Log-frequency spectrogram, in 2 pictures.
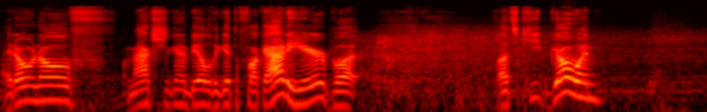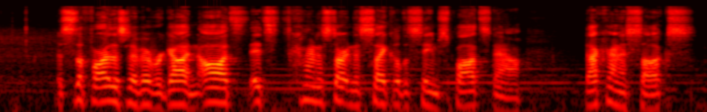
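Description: Young guy on a headset doing game commentary, bit raspy, bright voice, gets loud and swears when he messes up. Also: a little high, brisk, soft background music. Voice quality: slightly raspy. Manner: excitable, swears and yells when he fails. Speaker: gaming video creator. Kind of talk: casual let's-play commentary. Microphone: headset mic.

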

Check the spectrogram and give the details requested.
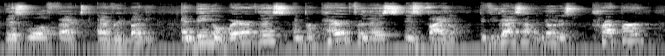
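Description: Man in his thirties, alarmed vlogger, fairly high voice, phone close up in a car, echoey cab. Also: lively intonation, brisk, slight background noise. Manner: alarmed, emphatic, repetitive warnings. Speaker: prepping vlogger. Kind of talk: urgent news-style vlog. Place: inside a parked vehicle.

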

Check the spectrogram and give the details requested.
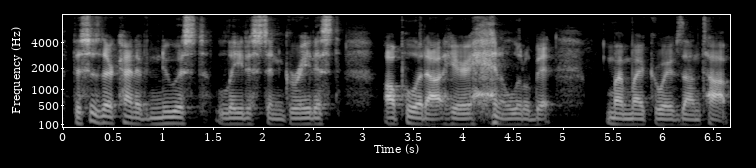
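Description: A man with an American accent giving a casual, informal gear walkthrough as a vlogger. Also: lowish voice. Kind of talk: casual product walkthrough vlog. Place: inside and on top of a metal shipping container.

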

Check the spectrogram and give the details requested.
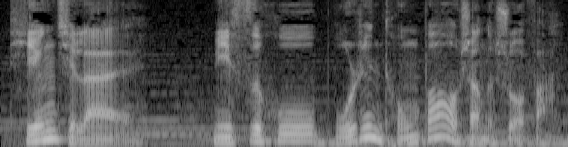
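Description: A man's voice: mid-range voice, very animated, measured pace, darkish tone, faint music behind. An actor playing a paternal, somewhat uneasy middle-aged husband and father in a radio drama. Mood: probing, uneasy.

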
